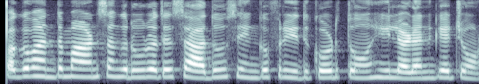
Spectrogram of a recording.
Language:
Punjabi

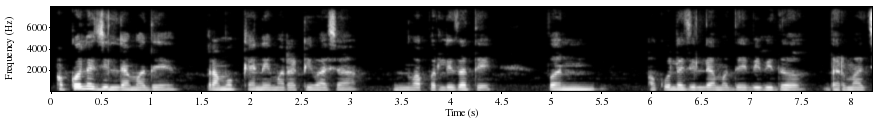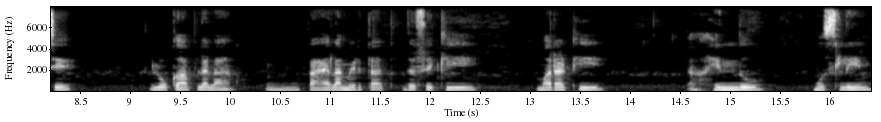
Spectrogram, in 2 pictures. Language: Marathi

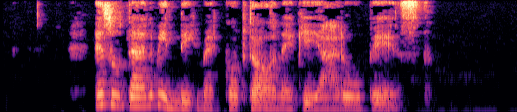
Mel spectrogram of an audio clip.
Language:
Hungarian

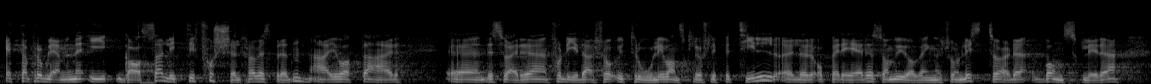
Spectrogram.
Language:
Norwegian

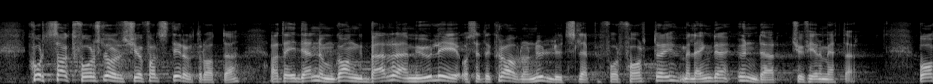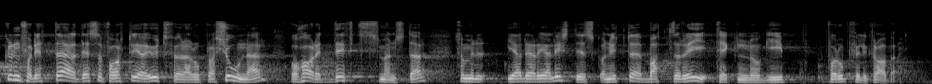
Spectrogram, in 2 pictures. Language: Norwegian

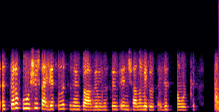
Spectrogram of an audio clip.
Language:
Kashmiri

